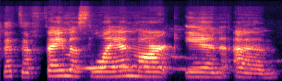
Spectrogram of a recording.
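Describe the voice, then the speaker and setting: Reading to a group of young children, this woman teacher takes it slowly in a steady, slightly high voice, with noise in the background. She gives simple, instructive explanations, checks understanding through questions and stays firm so the kids remain on task.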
